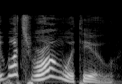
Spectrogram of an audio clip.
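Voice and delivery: mother scolding her sister for slapping Sophie; harsh. A narrator's reading. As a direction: snap the name to stop her. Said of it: "Vianne said harshly".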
